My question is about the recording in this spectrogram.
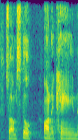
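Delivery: usual speaking voice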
